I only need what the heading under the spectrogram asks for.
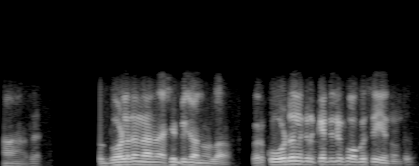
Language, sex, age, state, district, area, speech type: Malayalam, male, 30-45, Kerala, Alappuzha, rural, conversation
